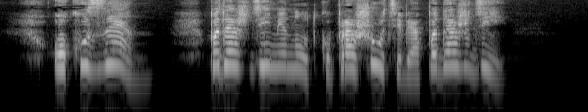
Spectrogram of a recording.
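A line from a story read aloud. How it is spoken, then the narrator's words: Exclaiming. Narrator (Russian): она воскликнула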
